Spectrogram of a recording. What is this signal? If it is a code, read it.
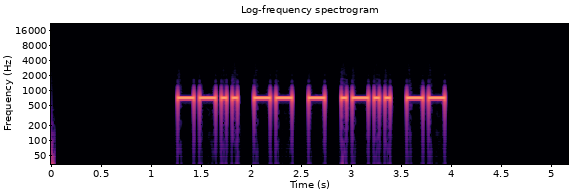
Morse code, heard as a keyed tone, about 21 wpm, 700 Hz. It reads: ZMTLM
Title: Code Groups - 5 Letters - 22wpm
